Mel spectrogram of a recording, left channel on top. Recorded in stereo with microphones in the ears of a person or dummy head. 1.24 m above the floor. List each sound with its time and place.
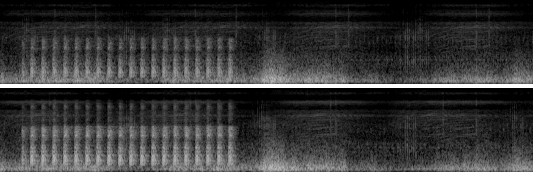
0.2 s a gunshot: 75° right (ahead or behind)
